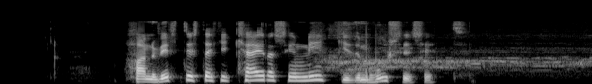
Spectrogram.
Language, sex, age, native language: Icelandic, male, 40-49, Icelandic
